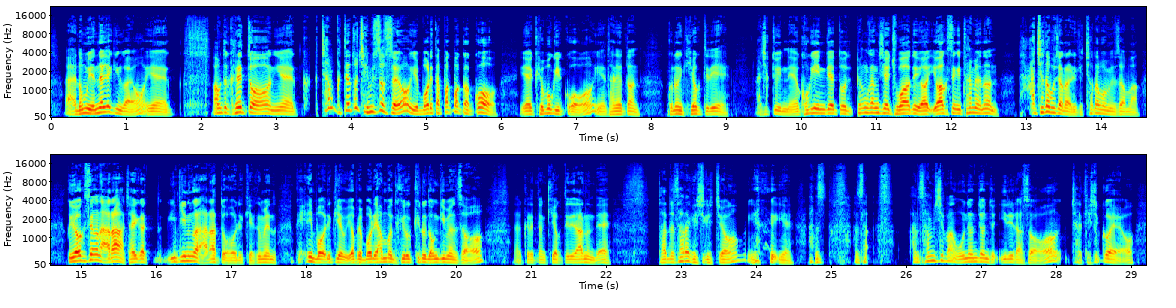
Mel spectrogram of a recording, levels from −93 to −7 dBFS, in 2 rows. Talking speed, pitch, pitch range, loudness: 350 characters per minute, 120 Hz, 105-150 Hz, -27 LUFS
